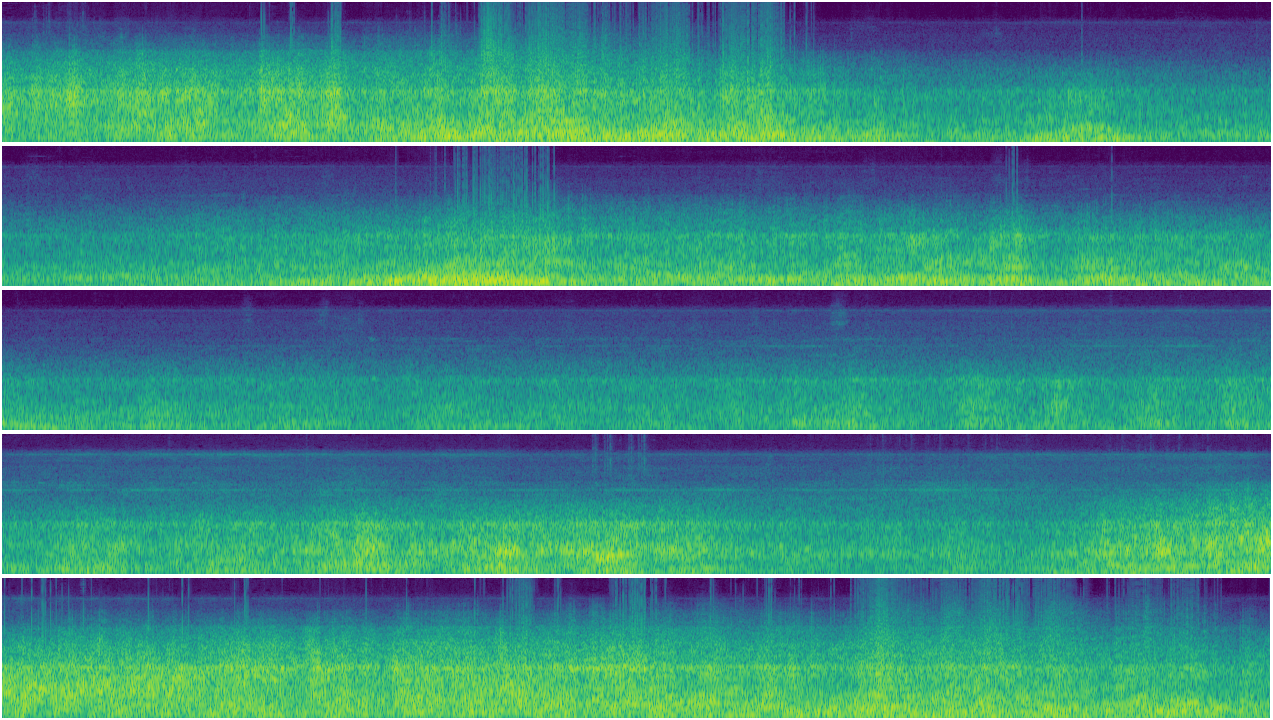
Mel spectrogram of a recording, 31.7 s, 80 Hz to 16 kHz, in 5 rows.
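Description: Jet noise from a JF-17 Thunder fighter's single Klimov RD-93 turbofan during a flying display. It is loud at first, fades through the middle as the jet moves off, and swells loud again over the last few seconds as it comes back round.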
